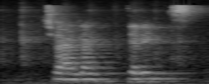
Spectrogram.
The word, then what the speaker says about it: characteristics: Decide the best and worst characteristics of each type of person. What is the pronunciation? Characteristics. Yes. C and H, guys, usually is like K.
